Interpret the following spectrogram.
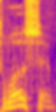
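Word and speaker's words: Nwosu: It's Wosu. The end is silent.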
